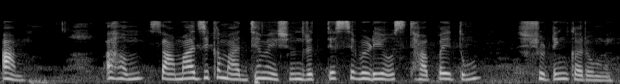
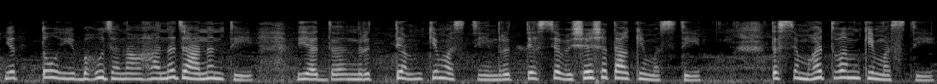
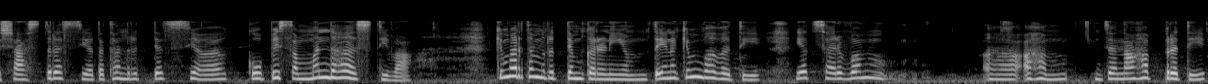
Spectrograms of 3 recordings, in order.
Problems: constant background noise, continuous background conversations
